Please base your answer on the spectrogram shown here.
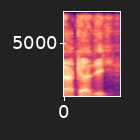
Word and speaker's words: Acadie: Their pronunciation would have been acadi, you know.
